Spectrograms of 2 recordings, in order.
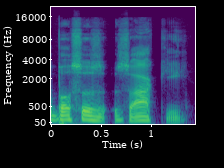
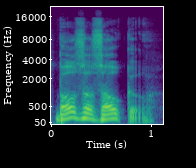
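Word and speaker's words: Bosozoku: Papa Shango Boso Zaki. I don't think you'll ever spell that correctly. It's bozo zoku.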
